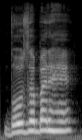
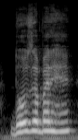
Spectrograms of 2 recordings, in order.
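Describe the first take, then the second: No difference in how they are said.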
